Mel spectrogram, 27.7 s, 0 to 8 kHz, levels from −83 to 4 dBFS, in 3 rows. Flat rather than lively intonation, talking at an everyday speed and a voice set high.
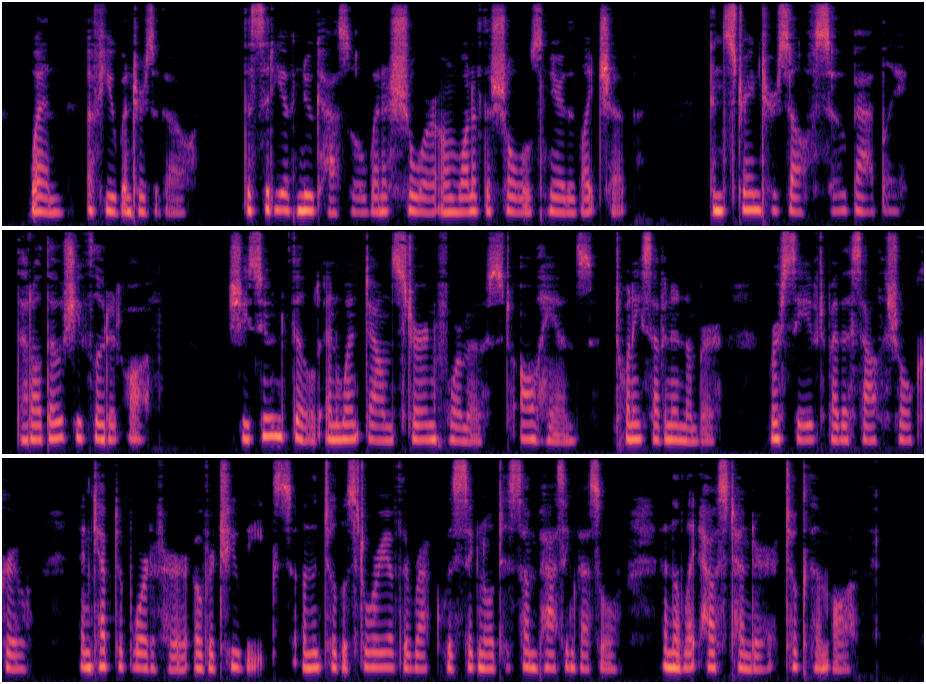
Yes: narrow, 1.6 semitones; average, 165 wpm; high, 195 Hz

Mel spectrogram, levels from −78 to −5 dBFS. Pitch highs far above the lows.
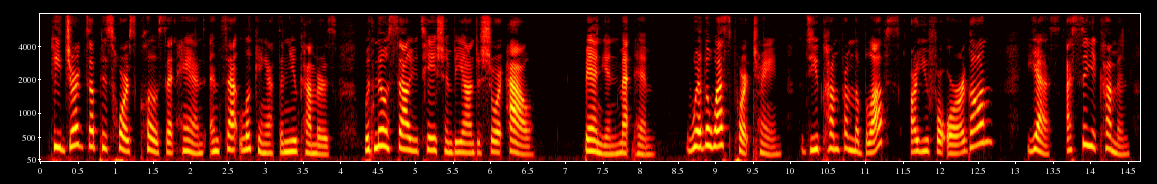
Yes: wide, 6.1 semitones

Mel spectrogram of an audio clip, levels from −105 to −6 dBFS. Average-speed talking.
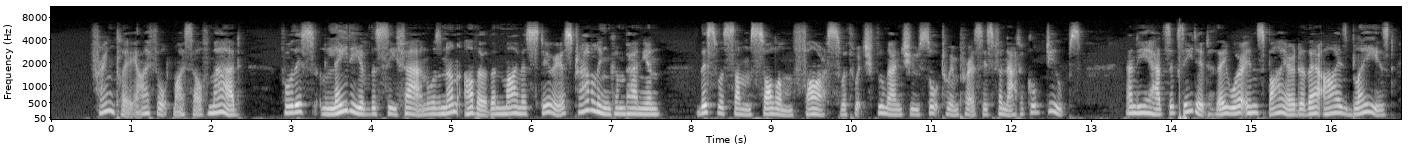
Yes: average, 160 wpm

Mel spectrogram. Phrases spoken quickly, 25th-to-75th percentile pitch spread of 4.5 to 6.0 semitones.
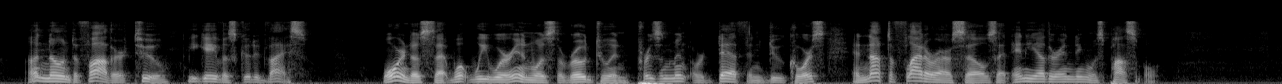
No: average, 175 wpm; average, 5.2 semitones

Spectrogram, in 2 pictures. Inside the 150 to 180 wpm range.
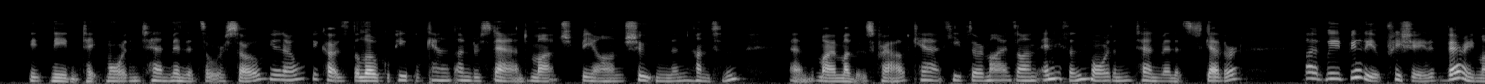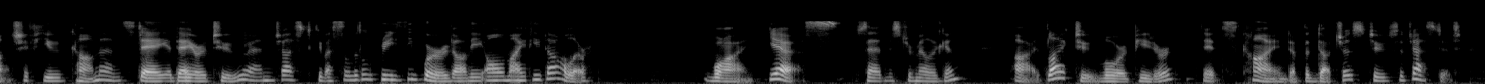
Yes: average, 165 wpm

